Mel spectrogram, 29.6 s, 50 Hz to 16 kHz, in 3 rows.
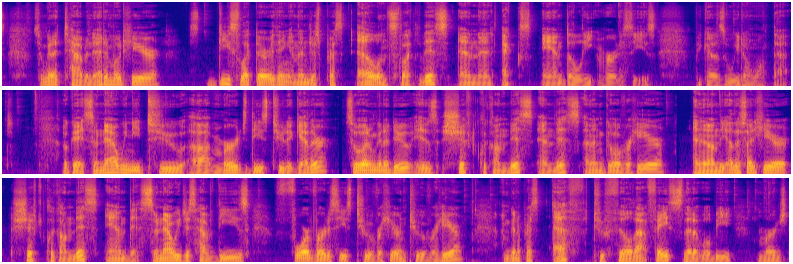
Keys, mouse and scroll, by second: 0.6 Tab, 0.9 shift+middle click, 1.1 scroll up 2, 2.1 middle click, 2.6 a, 4.6-7.6 middle drag, 7.6 x, 7.7 scroll down 1, 7.7-9.0 middle drag, 9.0-9.5 scroll up 2, 9.6 middle click, 10.6 scroll up 1, 10.7-14.0 middle drag, 14.0 scroll up 1, 14.0-15.3 middle drag, 15.3-16.7 right drag, 16.7-18.2 middle drag, 18.2 ctrl+z, 18.6-19.7 middle drag, 19.7-21.3 shift+right drag, 21.3-21.7 scroll down 1, 21.7 g, 22.5-25.7 middle drag, 25.7 scroll up 1, 25.9 middle click, 26.4 f, 26.6-28.5 middle drag, 28.5 scroll up 1, 28.5-29.5 middle drag.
